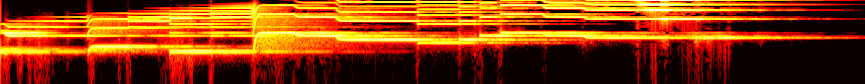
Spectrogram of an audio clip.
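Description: Synth lead melody played back in FL Studio: single notes that glide into one another and climb higher in pitch, with no low end because a high-pass EQ has cut the bass. There is a louder accent about six and a half seconds in, and the melody fades out near the end.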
